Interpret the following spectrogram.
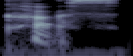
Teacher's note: The word curse dropped the R, stretched the vowel, and became cuss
